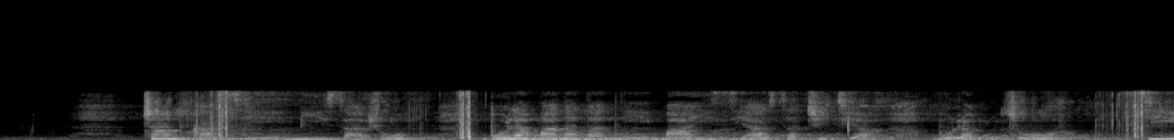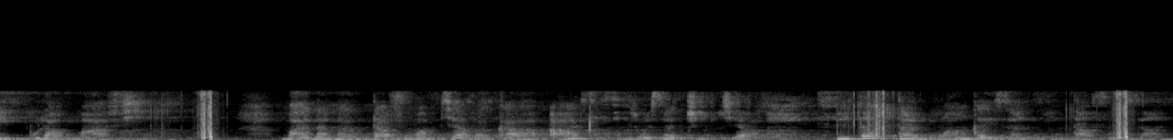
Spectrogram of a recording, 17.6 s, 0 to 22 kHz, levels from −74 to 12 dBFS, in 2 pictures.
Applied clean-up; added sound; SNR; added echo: none; Crack; 7 dB; reverberation time 2.2 s.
